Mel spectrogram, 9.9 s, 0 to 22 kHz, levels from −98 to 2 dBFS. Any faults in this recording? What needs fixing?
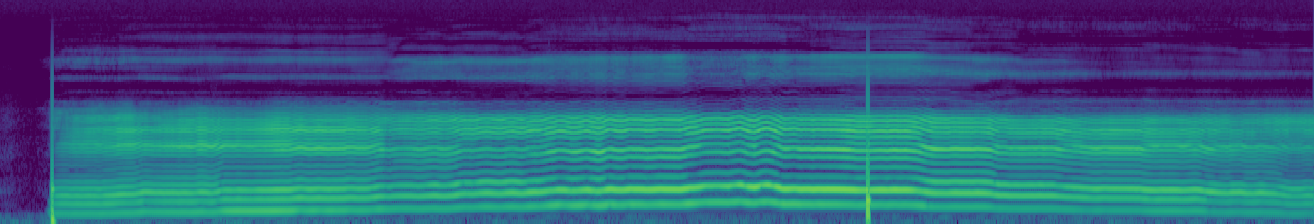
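Two loud pops sit on top of the music, at 0.40 to 0.43 s and 6.51 to 6.54 s, each a single sharp click roughly 15 and 20 dB above the track. The likely cause is a voltage spike from a plug, switch or static discharge. Seat the connections before recording and keep switching off the live signal path.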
